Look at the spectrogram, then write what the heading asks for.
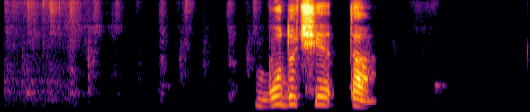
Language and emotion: Russian, neutral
